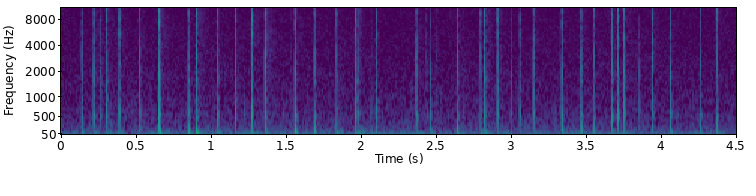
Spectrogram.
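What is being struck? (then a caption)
Clear plastic tube package holding makeup sponges. A hollow, clear plastic tube-shaped package holding makeup sponges, held in the hand, is tapped and scratched with long acrylic nails. About thirty quick, sharp plastic clicks and ticks land in an uneven rhythm, each dying away almost instantly with a bright, crisp edge over faint background hiss.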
